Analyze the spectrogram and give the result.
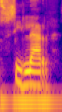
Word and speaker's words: Szilard: Bueno, cuando eh, algunos físicos, eh, de manera muy importante, Leo Szilard, se escribe S-Z-I-L-A-R-D, un nombre crucial en, esta historia.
